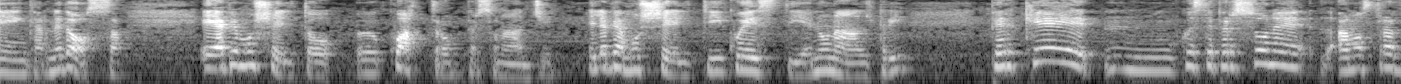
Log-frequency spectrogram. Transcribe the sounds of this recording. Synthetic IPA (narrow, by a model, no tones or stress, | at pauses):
eiŋkarned̪ɔsːa | eabjaːmoʃːelt̪okwat̪ːɾopersonad͡ʒːi | elːiabjaːmoʃelt̪ikwest̪ienːonalt̪ɾi | perk̟e | kwest̪epersoːneanːɔst̪ɾav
